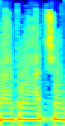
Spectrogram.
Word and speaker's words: Appalachia: Well, this year it was in Southern Appalachia, however, it depends on how far north you are, how you pronounce that, but they call it Appalachia down there.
